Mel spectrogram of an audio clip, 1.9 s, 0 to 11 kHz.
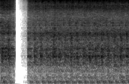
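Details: Honda W110 motorcycle after repair and reassembly that cured a loud engine noise: steady even small-engine idle with no ticking or clatter; normal idle.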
